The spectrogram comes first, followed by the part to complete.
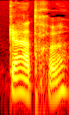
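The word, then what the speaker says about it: quatre: these two syllables together you can think of the word cat in English and then make the a sound in French so cat cat sank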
